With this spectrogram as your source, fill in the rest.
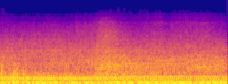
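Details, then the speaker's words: Rebuilt Copart Nissan Altima cruising with a low road rumble under a steady droning hum; the owner suspects a worn wheel bearing, while another person says it is tire noise, so it is undiagnosed. "I don't know, can y'all hear the wheel bearing?"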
